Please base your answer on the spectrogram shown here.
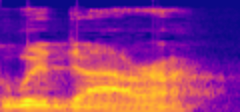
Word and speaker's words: Guidara: He's a Bostononian like me, so I can't pronounce the name right. We can't speak. But it's Will Guidara.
